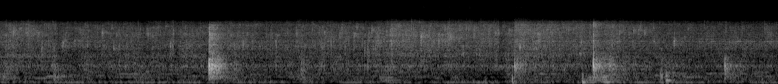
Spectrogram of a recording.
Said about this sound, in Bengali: এখানে আলুটা আমি ভালো করে ভেজে নেব।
